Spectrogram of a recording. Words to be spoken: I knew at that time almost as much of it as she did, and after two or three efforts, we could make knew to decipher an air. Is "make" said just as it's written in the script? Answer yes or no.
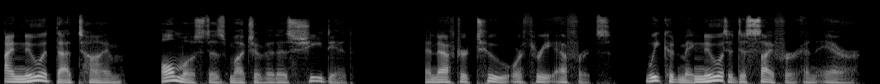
yes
